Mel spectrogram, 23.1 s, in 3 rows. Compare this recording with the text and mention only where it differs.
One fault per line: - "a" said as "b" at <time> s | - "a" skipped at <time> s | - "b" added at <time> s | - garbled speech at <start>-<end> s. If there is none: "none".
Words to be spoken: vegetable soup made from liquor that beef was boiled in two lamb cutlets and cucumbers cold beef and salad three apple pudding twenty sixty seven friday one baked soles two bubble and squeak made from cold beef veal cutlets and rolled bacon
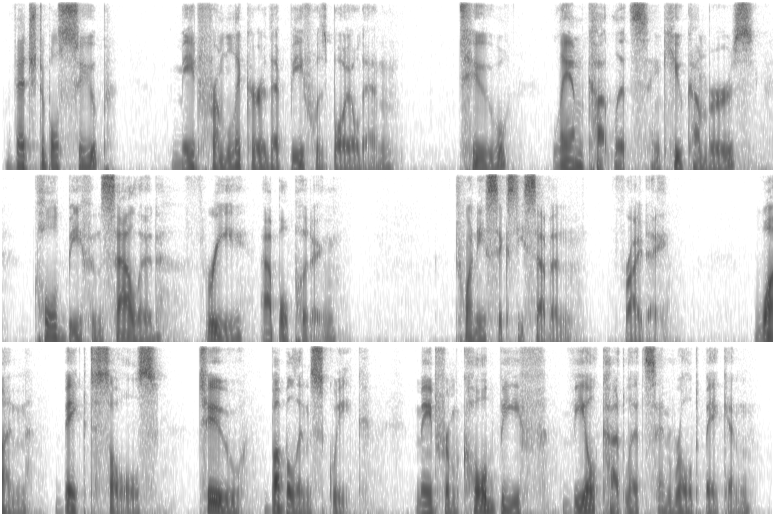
none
